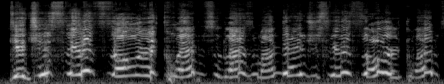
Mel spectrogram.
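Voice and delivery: very high, loud, slow put-on voice; mock chatty woman. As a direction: ham up the eager question. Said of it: "she's like".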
